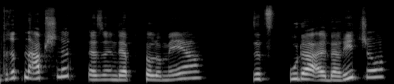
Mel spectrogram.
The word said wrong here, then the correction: Alberigo: oder Al nee, Alberigo spricht man es, glaube ich.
